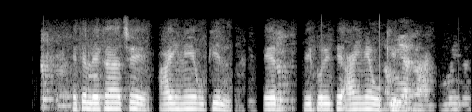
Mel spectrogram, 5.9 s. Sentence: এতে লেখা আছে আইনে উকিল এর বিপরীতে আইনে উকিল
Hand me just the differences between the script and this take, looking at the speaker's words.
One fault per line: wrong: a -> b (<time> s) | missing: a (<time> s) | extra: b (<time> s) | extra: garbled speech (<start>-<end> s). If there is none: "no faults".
no faults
